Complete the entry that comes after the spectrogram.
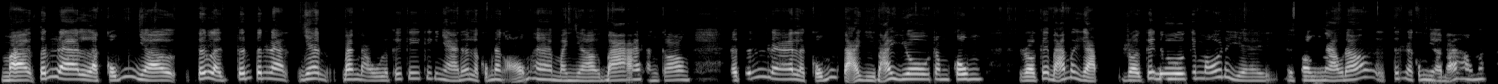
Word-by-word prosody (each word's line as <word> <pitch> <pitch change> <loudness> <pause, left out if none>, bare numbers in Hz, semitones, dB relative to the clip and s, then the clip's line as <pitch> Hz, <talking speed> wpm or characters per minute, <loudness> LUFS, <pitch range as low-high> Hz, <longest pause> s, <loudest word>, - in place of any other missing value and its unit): Mà 195 0 +7
tính 265 +7 +2
ra 245 -4 +7
là 210 -6 +4
cũng 335 - -2
nhờ 190 -5 +4 0.2
tức 265 +1 +4
là 235 - +4
tính 255 +3 +1
tính 275 -2 +1
ra 250 -4 +2
dên 255 -1 0
ban 235 0 +2
đầu 180 -3 -6
là 185 - -5
cái 250 - -6
cái 275 +1 -7
cái 275 0 -13
cái 260 - -10
nhà 180 -7 -4
đó 215 - -3
là 235 - -5
cũng - - -9
đang 230 -1 -1
ổn 260 - -4
ha? 235 -4 -1
Mà 185 -4 -4
nhờ 170 -1 -3
3 195 +1 +2 0.2
thằng 175 -1 -11
con, 200 +3 -2 0.4
là 190 - +1
tính 320 +7 -4
ra 240 -3 +1
là 225 - -2
cũng 180 - -2
tại - - +4
vì 185 -1 -5
bả 240 - +2
vô 245 -1 +3
trong 230 -1 -4
cung 240 +1 +3 0.4
rồi 180 +1 +4
cái 280 +6 -1
bả 235 - +1
mới 305 -3 -4
gặp, 155 - +2 0.2
rồi 185 -1 +3
cái 280 +7 -1
đưa 255 0 +5
cái 285 +2 -9
mối 280 +4 -1
đó 340 - -6
về, 185 - -4 0.4
rồi 185 - -8
phần 185 -1 0
nào 180 0 0
đó, 230 +11 0
ư, - - -12
tính 265 +1 -8
ra 230 - -4
cũng 215 +1 -7
nhờ 170 -5 -3
bả 240 - 0
hông 235 -3 -6
á. 250 - -7
230 Hz, 265 wpm, -20 LUFS, 190-260 Hz, 0.4 s, Mà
